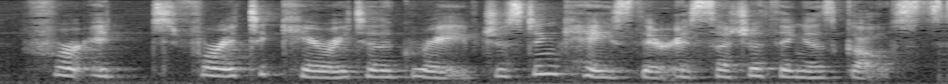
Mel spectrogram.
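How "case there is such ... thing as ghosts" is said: ordinary delivery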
